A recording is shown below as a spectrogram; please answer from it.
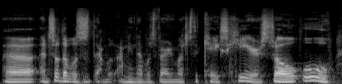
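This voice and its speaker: A man's voice: mid-range voice, lively intonation, quick pace, slightly rough. A man co-hosting a podcast, talking casually and with enthusiasm about an episode. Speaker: podcast co-host. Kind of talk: casual episode review chat.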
